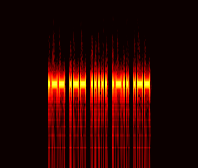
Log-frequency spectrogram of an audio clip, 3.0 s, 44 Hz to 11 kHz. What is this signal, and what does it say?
Morse code, heard as a keyed tone, about 44 wpm, 700 Hz. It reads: WW5LW
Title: USA Call Signs - 5 Characters - 3x Character Spacing - 45wpm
